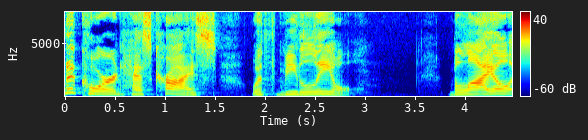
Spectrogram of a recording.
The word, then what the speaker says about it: Belial: Belial is how I would pronounce it, but the dictionary says Belial.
